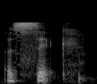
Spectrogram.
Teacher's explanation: And so what you're going to hear when people are speaking normally, if we're saying this idiom as part of our conversation, you might only hear what sounds like one S as sick. The two S's kind of can blend together in connected speech. So to be as sick.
